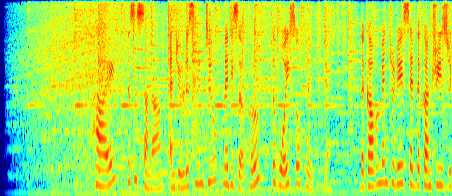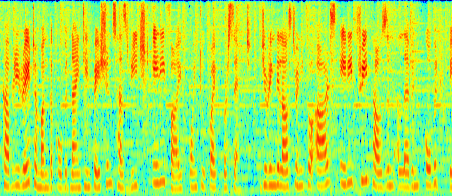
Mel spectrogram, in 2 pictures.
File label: english news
